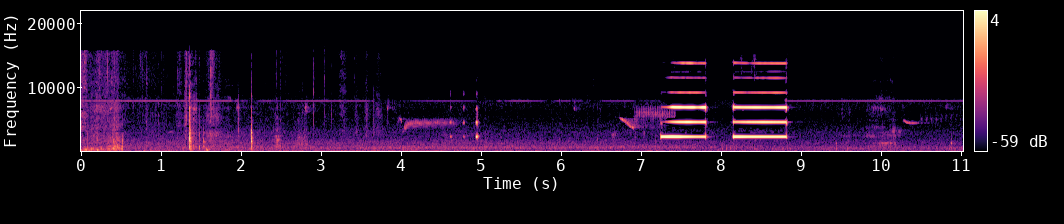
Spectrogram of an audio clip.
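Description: Two loud, steady electronic beeps, each a bit over half a second long, one right after the other about seven seconds in, with a few faint clicks and short high chirps earlier.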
